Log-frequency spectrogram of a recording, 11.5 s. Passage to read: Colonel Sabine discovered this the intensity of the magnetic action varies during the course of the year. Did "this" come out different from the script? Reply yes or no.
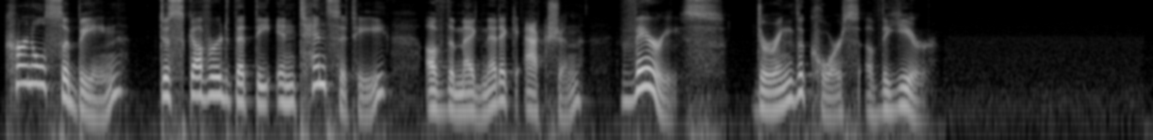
yes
